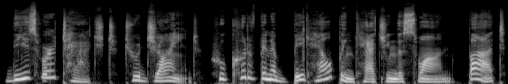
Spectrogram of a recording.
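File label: Voice Narration Village Opener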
